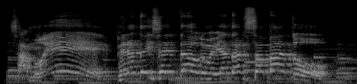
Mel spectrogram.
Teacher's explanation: Sesean en las zonas de color verde, pronunciando todos los sonidos, tanto S como Z como S. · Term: seseo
